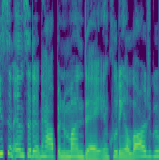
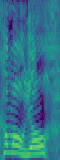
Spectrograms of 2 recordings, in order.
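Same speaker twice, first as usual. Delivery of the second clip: light, put-on Virginia accent, pitched up; 9 semitones higher than usual. Retelling what Stacy said in the store while eating with grandkids, imitating Stacy's Virginia accent. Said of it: "I'm going to do a little accent".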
